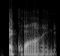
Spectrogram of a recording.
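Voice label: "equine", American English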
